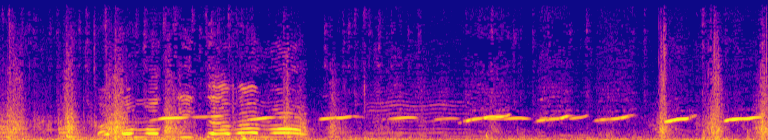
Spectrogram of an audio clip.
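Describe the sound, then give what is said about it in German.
A woman sitting on the back of a pickup truck calls to her goats in high, sing-song tones while shaking a feed bucket, producing a series of rhythmic rattling thumps beneath the calls; the goats follow the pickup. “Sie schüttelt einen Futtereimer und ruft ihre Ziegen, die dem Pickup folgen.”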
